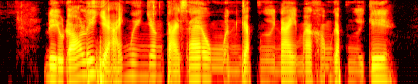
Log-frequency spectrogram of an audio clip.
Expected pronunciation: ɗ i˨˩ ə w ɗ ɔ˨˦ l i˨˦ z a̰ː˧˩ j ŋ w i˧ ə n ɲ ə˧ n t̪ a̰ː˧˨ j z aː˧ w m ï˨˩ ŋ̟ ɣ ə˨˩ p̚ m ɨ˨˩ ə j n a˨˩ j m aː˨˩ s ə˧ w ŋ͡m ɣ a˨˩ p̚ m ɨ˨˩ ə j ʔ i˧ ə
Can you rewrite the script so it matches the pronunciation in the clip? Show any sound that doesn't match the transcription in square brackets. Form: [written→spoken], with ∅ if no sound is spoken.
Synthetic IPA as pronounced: ɗ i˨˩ ə w ɗ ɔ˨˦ l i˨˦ z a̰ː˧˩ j ŋ w i˧ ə n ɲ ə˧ n t̪ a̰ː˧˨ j [z→s] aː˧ w m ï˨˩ ŋ̟ ɣ [ə˨˩→a˨˩] p̚ [m→ŋ] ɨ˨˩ ə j n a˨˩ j m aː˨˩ [s→x] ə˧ w ŋ͡m ɣ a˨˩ p̚ [m→ŋ] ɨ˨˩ ə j [ʔ→k] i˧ ə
